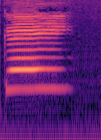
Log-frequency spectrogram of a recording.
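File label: "gei", Mandarin pinyin, tone 1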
